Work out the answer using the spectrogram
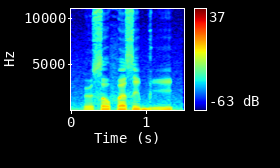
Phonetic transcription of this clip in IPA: ʏ˩˧ s ɤ˥ f ɛ˥ s i˥ b iː˩˥

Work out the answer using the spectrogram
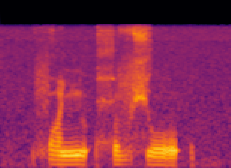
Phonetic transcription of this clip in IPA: f ɑ ɲ ʊ ʔ ħ ʊ v ɕ o ʔ

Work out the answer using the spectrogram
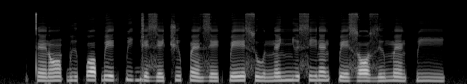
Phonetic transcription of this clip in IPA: t ɛ̃˨ ɾ ɔ̃˦˨ ɓ ɨ˨ ɓ ɔ˧ ɓ eː˦ k͡p i˦ ɡ e˨ z e˧ t͡ʃ ɨ˦ p ɛ̃˨ z e˨ k͡p eː˦ s u˨ n ɛ̃˦ ɲ ɨ˦ s i˦ ɾ ɛ̃˦ k͡p e˧ z ɔ˦˨ z ɨ˦ m ɛ̃˦˨ k͡p iː˦˨

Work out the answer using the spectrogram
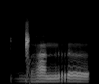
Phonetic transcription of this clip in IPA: ɡ͡ǁ a n r ə

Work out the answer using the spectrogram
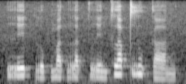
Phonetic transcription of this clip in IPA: r eː˦˥ t̚ p r o˨˩ k̚ m a˨˩ t̚ r a˨˩ t̚ k r e˨˩ n kʰ l a˥˩ p̚ t r u˥˩ ʔ k a˨˩ ŋ

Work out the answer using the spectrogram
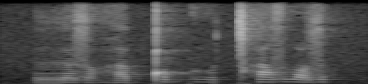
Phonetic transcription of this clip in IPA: r œ z ɔ ɦ a b ǃ ɔ b ɡʱ o ǀʰ a z ðˤ o z

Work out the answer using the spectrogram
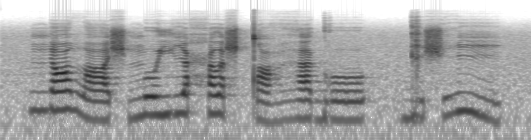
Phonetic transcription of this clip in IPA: ŋ i˦ ðˤ a˨ ʃ ŋ o˦ j i˦ ħ ɤ˦ ʃ tˤ i˨ ɦ a˦ ɡ o˦ | ɡ i˨ ʃ ɦ i˦˨

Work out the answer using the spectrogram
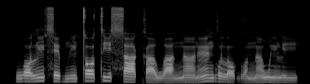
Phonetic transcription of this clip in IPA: w ɔ˧ l ĩ˦ s e˧ b ĩ˧ t ɔ˦ t i˦ s a˧ k a˨ w a˨ n ã˨ ɾ ɛ̃˨˦ ɡ o˦˨ l ɔ˨ ɡ ɔ˨ n ã˨˦ w ĩ˧ l i˧

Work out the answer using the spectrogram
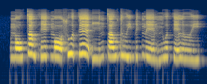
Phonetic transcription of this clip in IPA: n ɔː˩˧ w t̪ a˥˨ w h eː˧ t̚ m ɔː˧˩ s u˥˨ ə̯ k ɛː˥˨ ʔ iː˩˧ n t̪ a˧˥ w d ɯː˧ j b e˧˥ k̚ m eː˧˩ m ɲ u˧ ə̯ k e˩˧ l ɯː˩ j

